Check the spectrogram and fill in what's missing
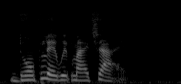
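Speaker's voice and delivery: put-on Trinidadian accent. Act out what your mama said about her child, in a Trini accent. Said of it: "she said it in a in a Trini accent".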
